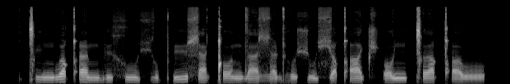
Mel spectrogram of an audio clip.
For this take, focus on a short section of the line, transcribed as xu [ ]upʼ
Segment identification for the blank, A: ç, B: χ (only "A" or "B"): A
